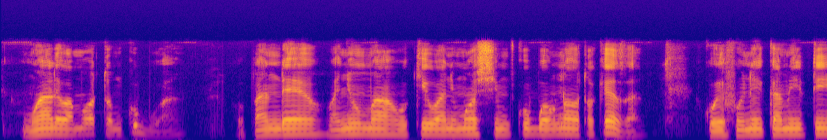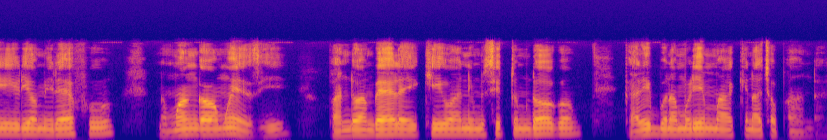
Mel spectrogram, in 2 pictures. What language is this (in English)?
Swahili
